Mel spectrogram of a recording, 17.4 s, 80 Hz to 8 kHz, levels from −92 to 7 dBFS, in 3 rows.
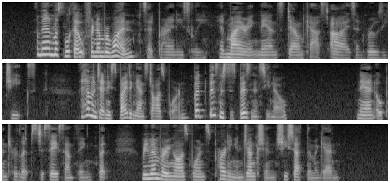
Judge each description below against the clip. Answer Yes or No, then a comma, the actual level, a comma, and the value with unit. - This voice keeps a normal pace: Yes, average, 160 wpm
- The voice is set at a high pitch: No, medium, 160 Hz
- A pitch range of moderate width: No, wide, 5.7 semitones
